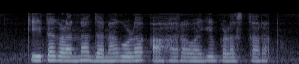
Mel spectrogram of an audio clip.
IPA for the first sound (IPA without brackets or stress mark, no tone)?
k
